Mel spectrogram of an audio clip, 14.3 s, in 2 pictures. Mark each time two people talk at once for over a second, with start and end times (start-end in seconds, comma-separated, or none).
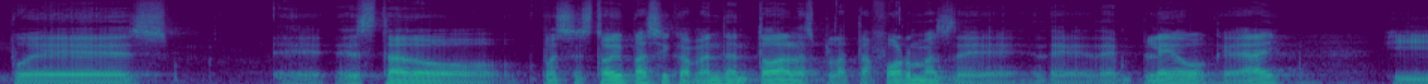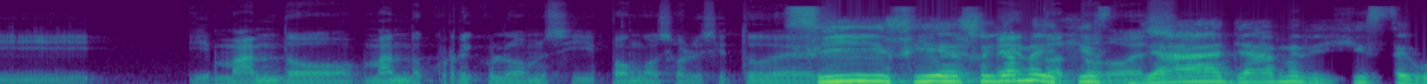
11.0-13.3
